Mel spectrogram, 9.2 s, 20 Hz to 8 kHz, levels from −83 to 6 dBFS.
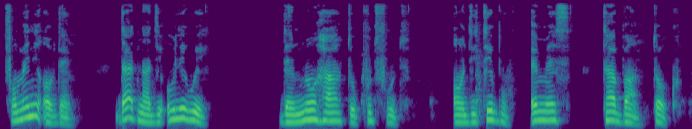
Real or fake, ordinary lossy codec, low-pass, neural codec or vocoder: real; none; 7.2 kHz; none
